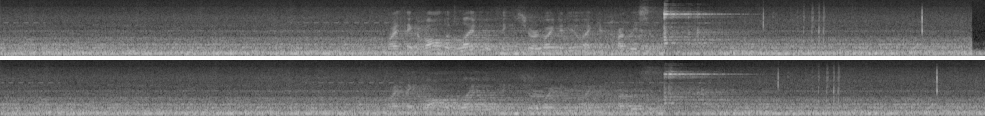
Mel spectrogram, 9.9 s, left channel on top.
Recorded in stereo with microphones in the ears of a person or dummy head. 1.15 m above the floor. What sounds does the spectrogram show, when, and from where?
3.9 s a man speaking: 40° left (ahead or behind), 1.2 m
6.6 s a clink: 45° left (ahead or behind), 2 m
